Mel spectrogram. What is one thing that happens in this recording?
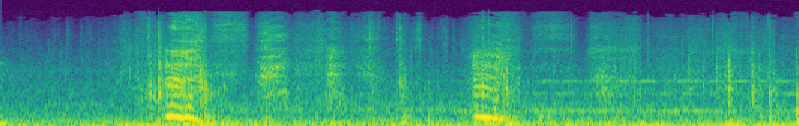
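Two men struggle and grunt in a scuffle.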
